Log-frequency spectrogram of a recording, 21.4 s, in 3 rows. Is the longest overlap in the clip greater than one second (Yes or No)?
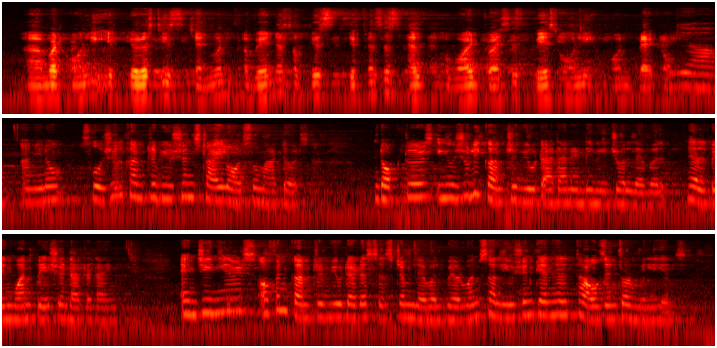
No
